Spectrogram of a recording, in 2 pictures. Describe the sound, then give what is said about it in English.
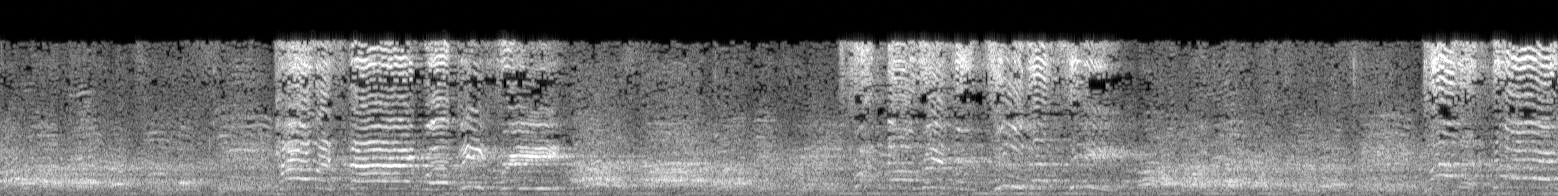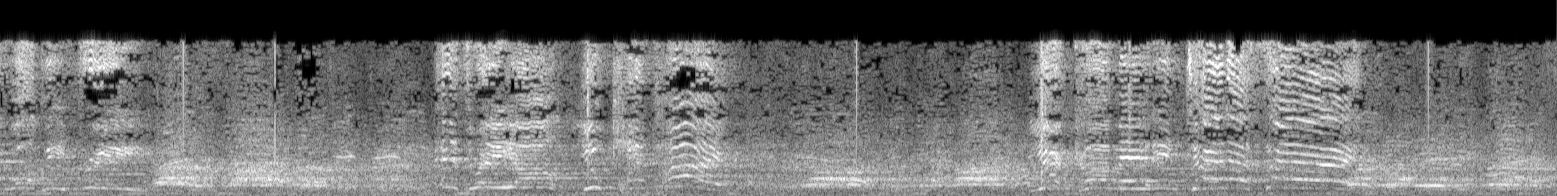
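Hundreds of pro-Palestinian demonstrators around Rockefeller Center chant the slogan "From the river to the sea" in unison, the loud phrase repeating every four to five seconds over a steady roar of crowd noise and shouting. “There were hundreds of pro-Palestinian, pro-Hamas demonstrators.”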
